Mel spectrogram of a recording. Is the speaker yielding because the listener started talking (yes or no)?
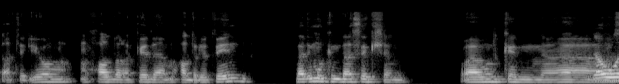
yes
